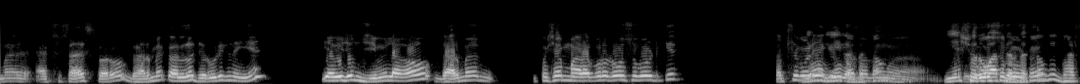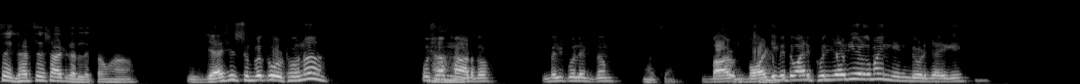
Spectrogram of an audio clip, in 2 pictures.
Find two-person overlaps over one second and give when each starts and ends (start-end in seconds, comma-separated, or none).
8.1-10.4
